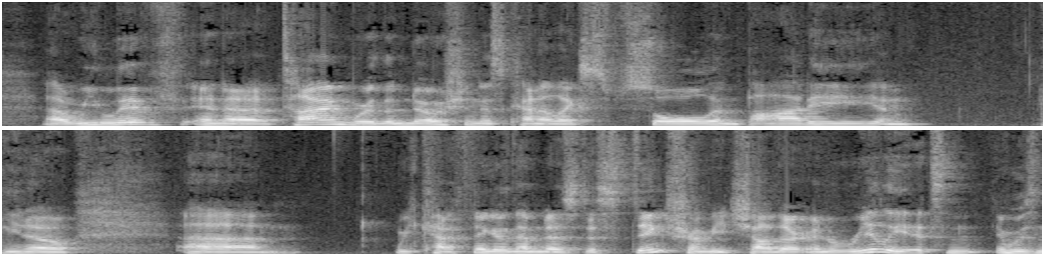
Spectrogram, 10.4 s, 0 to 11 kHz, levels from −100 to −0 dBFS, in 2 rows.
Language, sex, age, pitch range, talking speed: English, male, 30-49, 115-145 Hz, 200 wpm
